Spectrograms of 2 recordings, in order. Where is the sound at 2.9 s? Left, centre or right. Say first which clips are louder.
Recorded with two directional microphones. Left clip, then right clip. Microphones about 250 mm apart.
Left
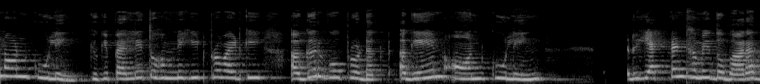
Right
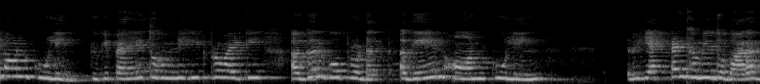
Even; left.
